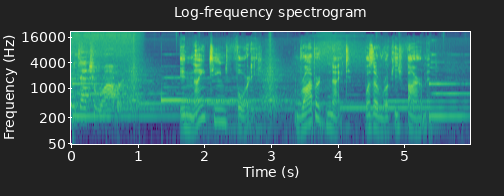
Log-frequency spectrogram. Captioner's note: voiceover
